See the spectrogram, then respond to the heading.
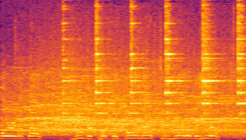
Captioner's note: crowd cheering; bell ringing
